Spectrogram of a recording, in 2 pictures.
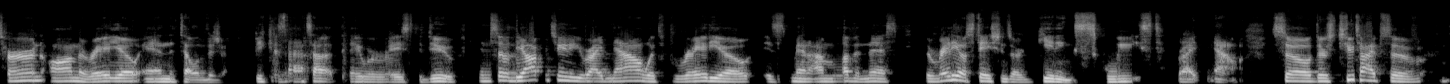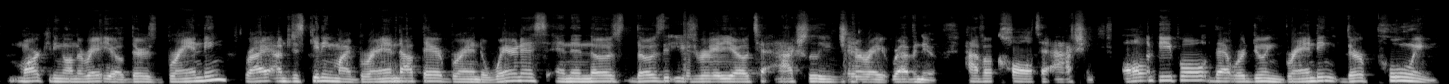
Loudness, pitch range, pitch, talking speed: -17 LUFS, 125-150 Hz, 140 Hz, 170 wpm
